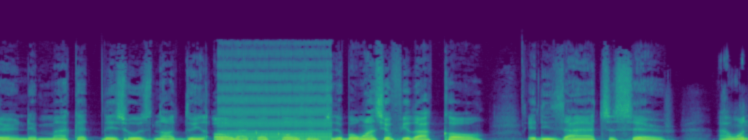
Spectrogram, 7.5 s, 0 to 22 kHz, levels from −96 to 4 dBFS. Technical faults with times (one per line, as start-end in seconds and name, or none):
2.18-3.33 GSM phone buzz
6.66-7.49 Bluetooth SBC bit pool drop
